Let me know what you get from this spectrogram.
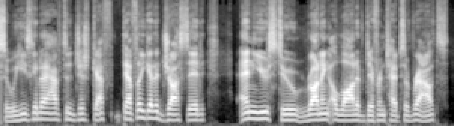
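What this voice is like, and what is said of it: Tired, low-energy voice. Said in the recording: “you might not hear it in my voice because I'm super tired”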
